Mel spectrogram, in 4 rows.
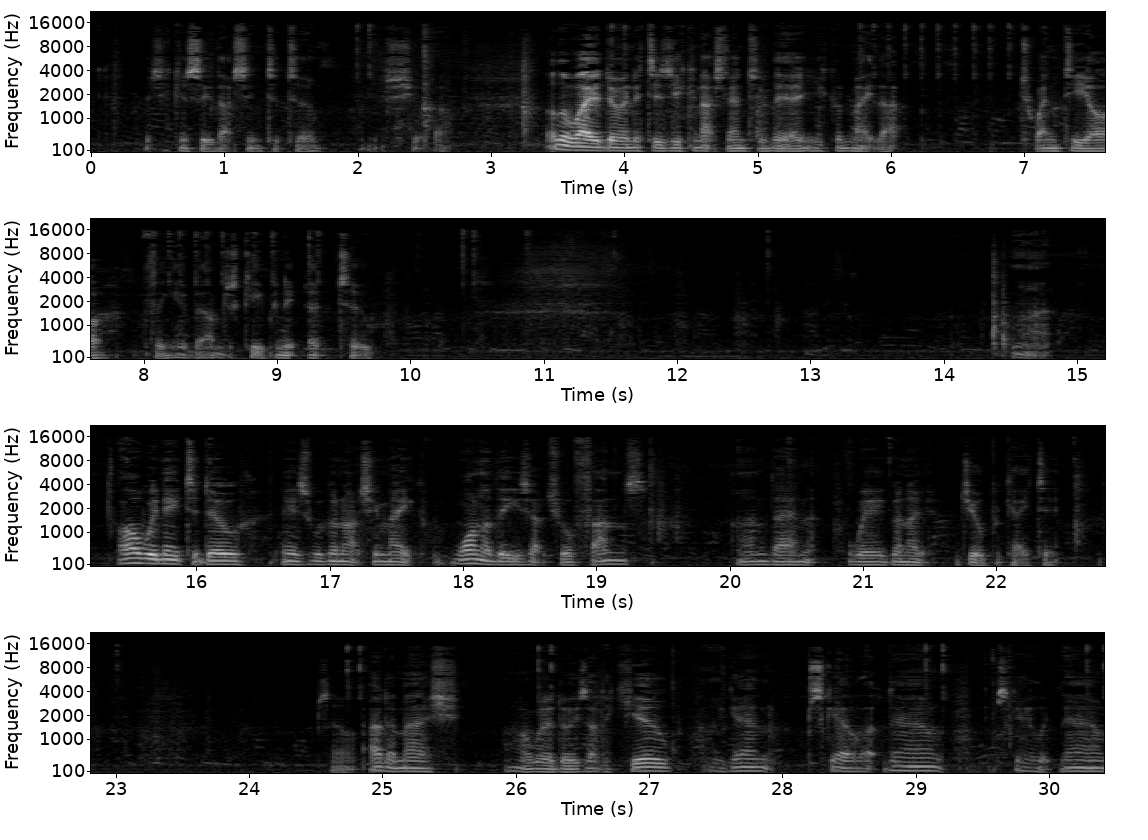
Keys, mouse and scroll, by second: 1.8 click, 3.8 click, 5.6 click, 5.9 click, 6.1 click, 6.5 click, 6.6 click, 7.9 click, 8.1 click, 8.4 click, 8.7 click, 9.1 click, 10.2 click, 11.0 scroll down 3, 12.4 middle click, 12.9 scroll up 2, 14.5-14.9 scroll down 3, 15.2 scroll up 2, 15.9 middle click, 19.7 middle click, 21.0 middle click, 22.8 middle click, 24.6 click, 26.1 click, 26.5-27.0 scroll down 10, 28.0 s, 28.2 scroll, 28.9 click, 29.3 s, 30.2 click.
